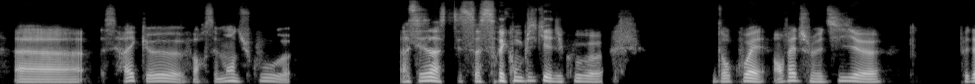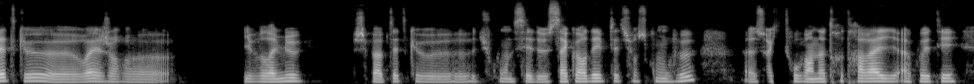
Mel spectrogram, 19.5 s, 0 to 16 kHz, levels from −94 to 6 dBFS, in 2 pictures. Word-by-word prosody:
heu, 110 Hz, -1 st, +3 dB, 0.2 s
c'est -, -, -11 dB
vrai 150 Hz, +4 st, +2 dB
que, 140 Hz, -, -7 dB, 0.3 s
heu, -, -, -13 dB
forcément 120 Hz, +6 st, -4 dB
du 130 Hz, -, -6 dB
coup, 140 Hz, -7 st, -7 dB
heu -, -, -5 dB, 1.1 s
Ah -, -, -2 dB
c'est 150 Hz, -, +1 dB
ça, 160 Hz, -3 st, +8 dB
ce 130 Hz, +1 st, -8 dB
ça 130 Hz, -, +1 dB
serait 155 Hz, +4 st, +6 dB
compliqué 160 Hz, 0 st, +1 dB
du 120 Hz, -1 st, -5 dB
coup, 130 Hz, -2 st, -5 dB
heu 115 Hz, 0 st, -1 dB, 1.1 s
Donc 125 Hz, +2 st, -4 dB
ouais, 135 Hz, -6 st, +6 dB
en 115 Hz, +2 st, 0 dB
fait 160 Hz, -2 st, +3 dB
je 130 Hz, -, 0 dB
me 120 Hz, -, -2 dB
dis, 150 Hz, +5 st, -1 dB
heu, 115 Hz, -2 st, +4 dB, 0.8 s
peut-être 150 Hz, +4 st, +3 dB
que, 140 Hz, -, -3 dB
heu, 110 Hz, -7 st, 0 dB
ouais 125 Hz, +1 st, +3 dB
genre, 115 Hz, -1 st, -5 dB
heu, 110 Hz, -1 st, -7 dB, 0.7 s
il 125 Hz, -, -4 dB
vaudrait 120 Hz, 0 st, +2 dB
mieux, 135 Hz, +2 st, 0 dB, 0.5 s
je -, -, +1 dB
sais -, -, +1 dB
pas 120 Hz, -, +2 dB
peut-être 130 Hz, +2 st, -5 dB
que, 125 Hz, -, -7 dB
heu, 115 Hz, 0 st, -6 dB
du 125 Hz, -, -10 dB
coup -, -, -11 dB
on -, -, -4 dB
essaie 120 Hz, +2 st, -1 dB
de 115 Hz, -1 st, -2 dB
s'accorder, 125 Hz, +3 st, +4 dB
peut-être 135 Hz, -1 st, -7 dB
sur 135 Hz, -, -5 dB
ce -, -, -2 dB
qu'on 130 Hz, -4 st, -6 dB
veut! 155 Hz, +10 st, -2 dB, 0.5 s
Heu, -, -, -3 dB
soit -, -, -2 dB
qu'ils -, -, -16 dB
trouvent 125 Hz, -2 st, -4 dB
un 115 Hz, 0 st, +4 dB
autre 120 Hz, 0 st, -3 dB
travail 130 Hz, 0 st, +4 dB
à 115 Hz, -, -1 dB
côté 130 Hz, +2 st, -1 dB
125 Hz, 190 wpm, -25 LUFS, 115-140 Hz, 1.1 s, ça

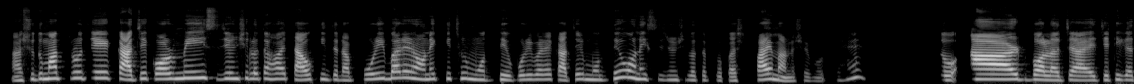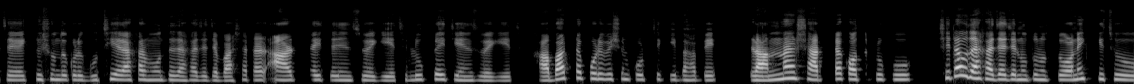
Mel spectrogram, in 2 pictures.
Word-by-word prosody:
আর 185 Hz, -, -4 dB
শুধুমাত্র 270 Hz, +3 st, +1 dB, 0.2 s
যে 295 Hz, -, +2 dB, 0.2 s
কাজে 220 Hz, +5 st, +5 dB
কর্মেই 270 Hz, +4 st, +2 dB
সৃজনশীলতা 265 Hz, +1 st, -4 dB
হয়, 255 Hz, 0 st, -2 dB
তাও 210 Hz, +1 st, +3 dB
কিন্তু 225 Hz, -2 st, -7 dB
না। 195 Hz, -, -3 dB, 0.2 s
পরিবারের 275 Hz, +4 st, -2 dB
অনেক 245 Hz, +1 st, -5 dB
কিছুর 270 Hz, +1 st, -6 dB
মধ্যেও, 210 Hz, 0 st, -6 dB
পরিবারের 230 Hz, +1 st, -6 dB
কাজের 235 Hz, +5 st, -3 dB
মধ্যেও 215 Hz, +9 st, -5 dB
অনেক 245 Hz, -2 st, -2 dB
সৃজনশীলতা 205 Hz, -1 st, -13 dB
প্রকাশ 180 Hz, -1 st, -11 dB, 0.2 s
পায়, 225 Hz, +3 st, +3 dB
মানুষের 165 Hz, +2 st, -9 dB
মধ্যে 155 Hz, +4 st, -26 dB
হ্যাঁ? 315 Hz, +4 st, -9 dB, 0.8 s
তো 205 Hz, -, -3 dB, 0.6 s
আর্ট 235 Hz, -1 st, +6 dB, 0.2 s
বলা 205 Hz, -2 st, +3 dB
যায়, 195 Hz, -1 st, +1 dB
যে 205 Hz, -, -4 dB
ঠিক 215 Hz, -1 st, -7 dB
আছে 205 Hz, +1 st, -9 dB
একটু 200 Hz, +3 st, -10 dB
সুন্দর 215 Hz, -2 st, -4 dB
করে 205 Hz, -1 st, -5 dB
গুছিয়ে 225 Hz, +3 st, -4 dB
রাখার 215 Hz, +1 st, -2 dB
মধ্যে 205 Hz, 0 st, -7 dB
দেখা 200 Hz, +1 st, -6 dB
যায়, 190 Hz, 0 st, -11 dB
যে -, -, -4 dB
বাসাটার 205 Hz, +2 st, -4 dB, 0.2 s
আর্টটাই 210 Hz, +1 st, -3 dB
চেঞ্জ 200 Hz, -1 st, -6 dB
হয়ে 190 Hz, -1 st, -4 dB
গিয়েছে, 185 Hz, +2 st, -8 dB
লুক 220 Hz, 0 st, -6 dB
টাই 230 Hz, -1 st, -1 dB
চেঞ্জ 190 Hz, -2 st, -5 dB
হয়ে 180 Hz, -1 st, -5 dB
গিয়েছে। 180 Hz, +1 st, -13 dB, 0.2 s
খাবারটা 245 Hz, +10 st, +3 dB
পরিবেশন 245 Hz, -2 st, -3 dB
করছে 225 Hz, +2 st, -9 dB
কিভাবে, 200 Hz, -2 st, -8 dB, 0.5 s
রান্নার 235 Hz, +9 st, +5 dB
স্বাদটা, 220 Hz, +2 st, +3 dB
কতটুকু 230 Hz, -1 st, -2 dB, 0.4 s
সেটাও 390 Hz, +7 st, +5 dB
দেখা 260 Hz, -3 st, +5 dB
যায় 230 Hz, -1 st, +3 dB
যে -, -, +2 dB
নতুন, 220 Hz, +1 st, -5 dB
নতুন 215 Hz, +1 st, -9 dB
অনেক 255 Hz, +3 st, 0 dB
কিছু 240 Hz, -1 st, -5 dB
220 Hz, 170 wpm, -22 LUFS, 200-250 Hz, 0.8 s, আর্ট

